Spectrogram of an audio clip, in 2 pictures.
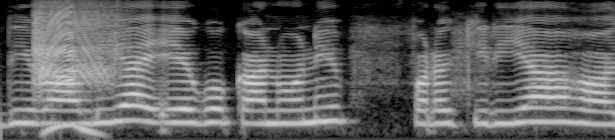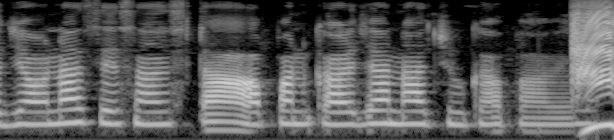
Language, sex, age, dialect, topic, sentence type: Bhojpuri, female, 18-24, Southern / Standard, banking, statement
